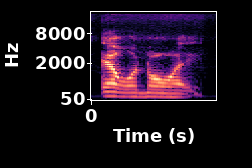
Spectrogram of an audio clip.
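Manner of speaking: "Illinois" ending in "noy"; Illinois with silent s. Shown as a demonstration. Confirming how the state is said, "Illinois" with a silent s. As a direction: say "Illinois" with no s at the end. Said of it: "not Illinois".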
